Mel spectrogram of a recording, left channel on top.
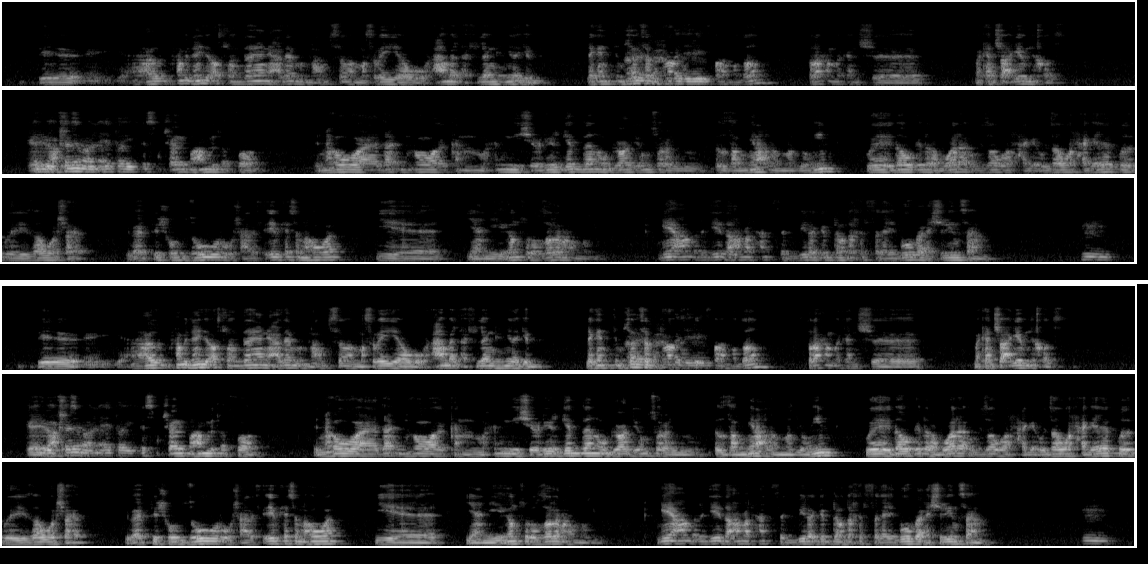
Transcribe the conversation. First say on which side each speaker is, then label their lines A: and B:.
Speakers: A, on the right; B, on the left.
A: إيه، يعني عاوز- محمد هنيدي اصلا ده يعني علامه من علامات السينما المصريه وعمل افلام جميله
B: مم.
A: جدا لكن المسلسل
B: عارف
A: بتاعه
B: محمد
A: الاخير
B: هنيدي
A: في رمضان صراحه ما كانش ما كانش عاجبني خالص
B: كان
A: ما
B: بيتكلم
A: اعرفش اسمه
B: عن ايه طيب
A: اسمه مش عارف معامله اطفال ان هو ده ان هو كان محامي شرير جدا وبيقعد ينصر ال- الظالمين على المظلومين ويدو يضرب ورق ويزور حاجات ويزور حاجات وي- ويزور شهادات يبقى في شهود زور ومش عارف ايه بحيث ان هو ي... يعني ينصر الظالم على المظلوم جه عمل جه ده
B: طيب.
A: عمل حادثه كبيره جدا ودخل في غيبوبه 20 سنه
B: مم.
